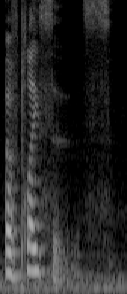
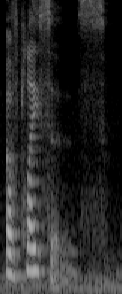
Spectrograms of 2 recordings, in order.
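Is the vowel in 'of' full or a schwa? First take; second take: schwa; schwa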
